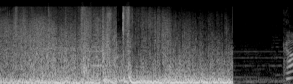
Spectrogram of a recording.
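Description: A Russian FAB glide bomb explodes in Kharkiv. A loud, sustained, roaring blast fills the air for about two seconds, then cuts off abruptly into a much quieter tail.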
